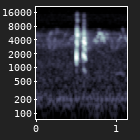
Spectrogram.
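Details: Black francolin (Francolinus francolinus), described as a cross of Gangas lalpotia and Sindhi kala teetar, gives two harsh, grating notes about a tenth of a second apart over a faint low hum.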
